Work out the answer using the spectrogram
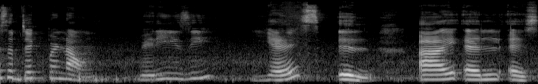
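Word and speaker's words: ils: pronoun very easy yes ill I LS I told you we don't pronounce s at the end uh in French language right that is always silent so it is ill then verb is s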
